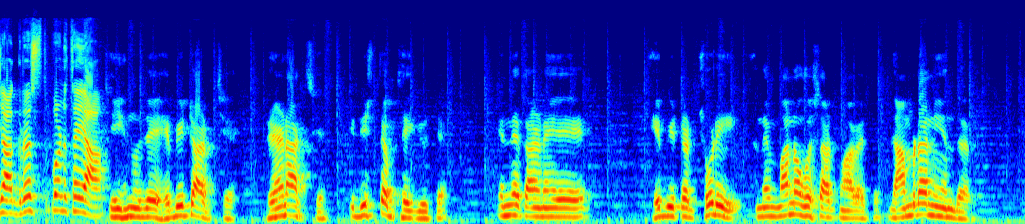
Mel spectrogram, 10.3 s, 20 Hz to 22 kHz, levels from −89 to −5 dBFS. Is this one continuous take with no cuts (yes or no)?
no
